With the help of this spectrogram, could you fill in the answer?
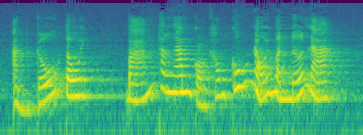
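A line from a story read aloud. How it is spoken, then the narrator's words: Cold. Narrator (Vietnamese): Tô Khôn lạnh lùng nói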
